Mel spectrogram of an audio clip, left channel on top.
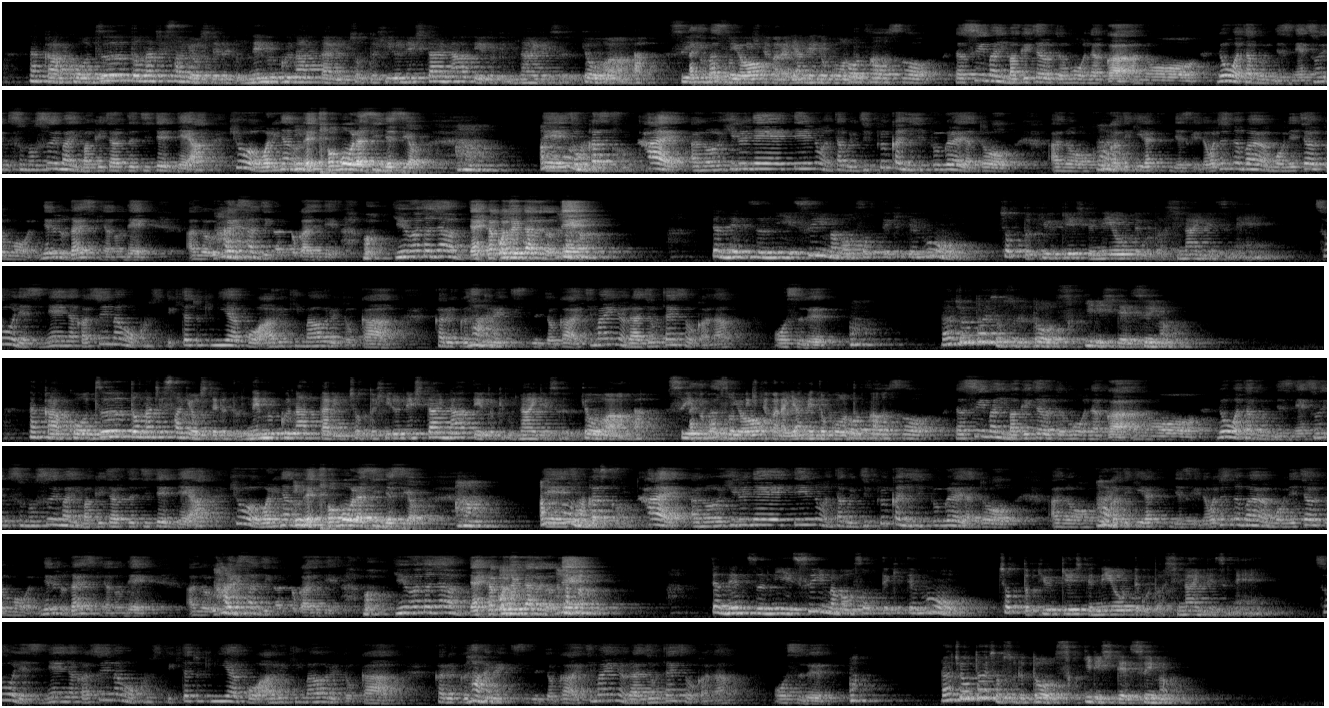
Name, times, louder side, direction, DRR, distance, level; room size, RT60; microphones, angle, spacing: voice 1, 0.3-6.3 6.7-7.4 7.7-8.8 16.2-16.3 17.8-18.1 18.6-19.5 24.2-24.4 28.6-28.9 31.5-31.7 32.0-32.4 33.2-33.3 33.6-36.1 36.5-39.1 44.4-44.7 48.2-48.3 49.1-51.6, right 1 dB, 65° right, -1 dB, 3.2 m, -23 dB
voice 2, 6.9-7.7 8.4-18.0 18.7-19.3 19.6-32.3 39.6-44.7 45.0-47.0 47.5-48.0, left 2 dB, 20° left, 0 dB, 1.6 m, -24 dB
22.0 x 10.5 x 3.6 m, 0.96 s
head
